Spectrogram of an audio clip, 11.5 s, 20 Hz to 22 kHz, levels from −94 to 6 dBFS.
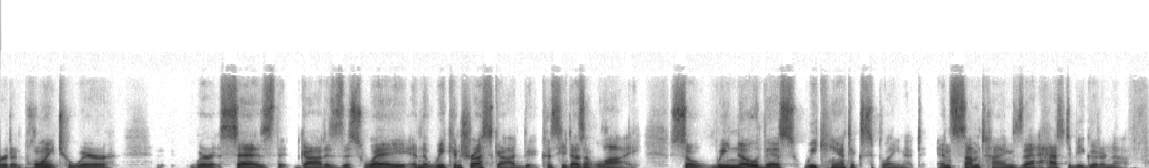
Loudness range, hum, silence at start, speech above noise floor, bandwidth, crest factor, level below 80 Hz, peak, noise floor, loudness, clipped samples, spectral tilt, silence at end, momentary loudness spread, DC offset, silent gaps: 2 LU; none; 0 s; 33 dB; 12.5 kHz; 16 dB; -56 dBFS; -2 dBFS; -51 dBFS; -18 LUFS; under 0.1%; -5 dB/octave; 0.3 s; 11 LU; under 0.1%; none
